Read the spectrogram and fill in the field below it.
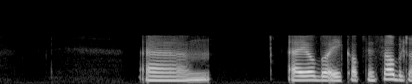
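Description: Nothing goes wrong in this speech recording; it just sounds like a normal phone-style call, with the top end stopping around 4 kHz the way a G.711 A-law link at 64 kbps would leave it.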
